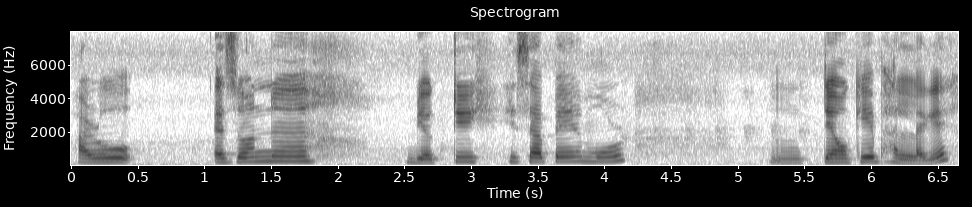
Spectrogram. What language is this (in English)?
Assamese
